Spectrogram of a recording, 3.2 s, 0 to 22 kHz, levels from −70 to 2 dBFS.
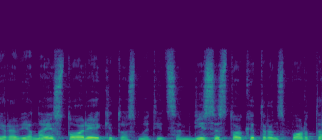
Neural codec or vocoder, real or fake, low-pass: none; real; 14.4 kHz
